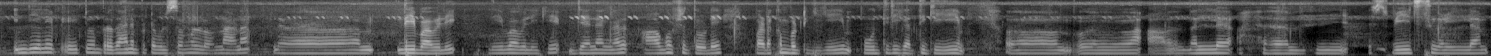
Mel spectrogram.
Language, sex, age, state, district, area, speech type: Malayalam, female, 45-60, Kerala, Thiruvananthapuram, rural, spontaneous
